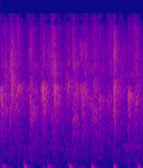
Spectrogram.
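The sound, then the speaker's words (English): Church audience clapping in a steady, even beat, the claps landing at regular intervals over a soft wash of background noise. “let's just clap and just praise Jesus”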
